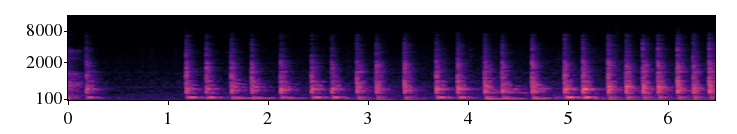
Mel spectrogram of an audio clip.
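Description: Yoruba talking drum struck with a curved stick in a quick steady rhythm, about five strokes a second, starting about a second in. The pitch steps up and down between high and low notes as the drum's tension cords are squeezed.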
